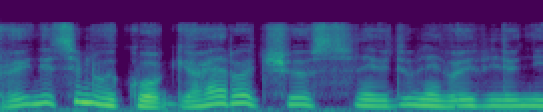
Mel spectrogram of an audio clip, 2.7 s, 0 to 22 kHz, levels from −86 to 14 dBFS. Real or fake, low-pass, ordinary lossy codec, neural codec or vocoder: fake; 9.9 kHz; Opus, 64 kbps; autoencoder, 22.05 kHz, a latent of 192 numbers a frame, VITS, trained on many speakers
